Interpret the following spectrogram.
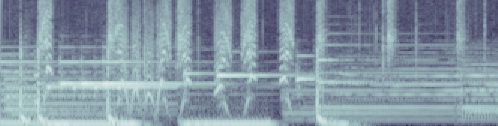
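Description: Instrumental hip-hop beat: deep bass and drum hits under sustained keys, with turntable scratching in the middle. The bass and drums drop out near the end, leaving the keys.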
